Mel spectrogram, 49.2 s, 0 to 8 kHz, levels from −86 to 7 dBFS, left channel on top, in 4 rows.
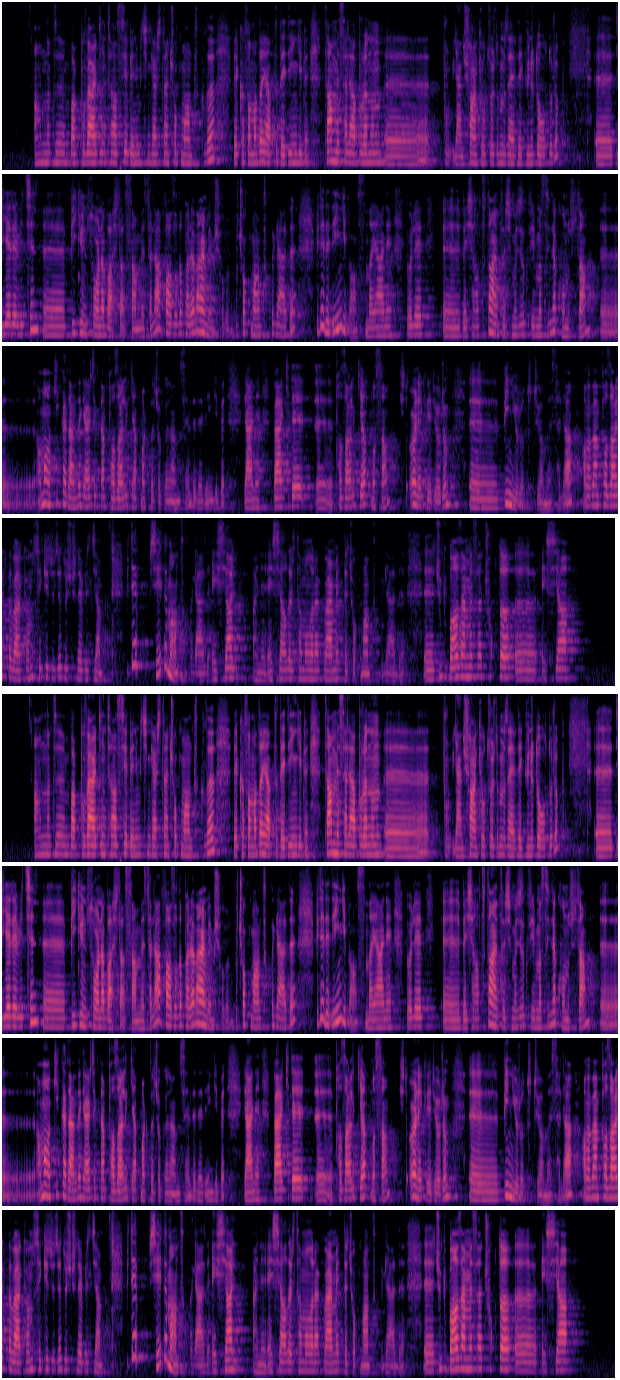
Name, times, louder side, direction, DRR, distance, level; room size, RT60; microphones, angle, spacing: voice 1, 0.6-8.5 8.8-41.7 42.0-48.2, right 5 dB, 50° right, 10 dB, 1.4 m, -38 dB
29.5 x 24.5 x 8.2 m, 0.74 s
head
